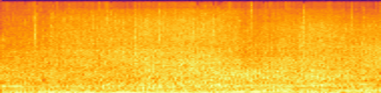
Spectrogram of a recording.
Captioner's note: engines roaring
